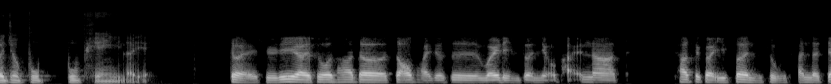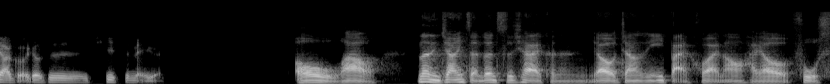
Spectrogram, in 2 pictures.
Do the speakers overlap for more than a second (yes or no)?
no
